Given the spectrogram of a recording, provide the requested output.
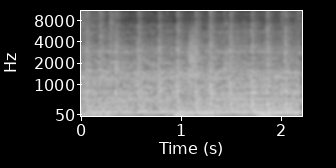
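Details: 2001 Honda CR125 two-stroke, first start and first heat cycle after a top-end rebuild and port job: idles low and lumpy with uneven firing, running rough because the spark plug fouled with assembly oil burning off; plug was swapped.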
